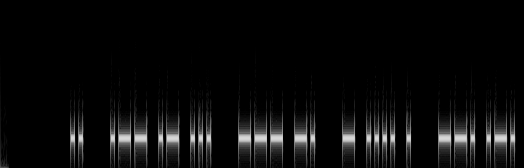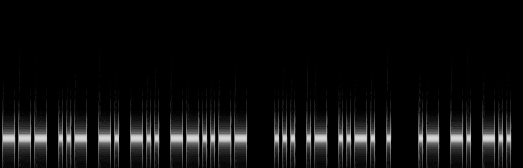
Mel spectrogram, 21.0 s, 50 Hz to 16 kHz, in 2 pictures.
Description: Morse code, heard as a keyed tone, about 15 wpm, 700 Hz. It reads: I WAS ON THE GROUND, SAFE AND
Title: Sentences from Top 1000 Words - Review Part 2 - 15wpm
